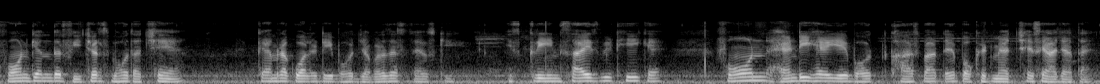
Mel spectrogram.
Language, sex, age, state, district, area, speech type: Urdu, male, 30-45, Uttar Pradesh, Gautam Buddha Nagar, urban, spontaneous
